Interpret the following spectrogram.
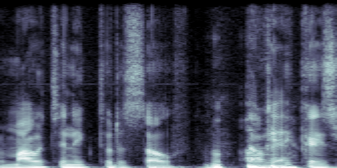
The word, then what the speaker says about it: Dominica: So that's the official way to pronounce it. Is Dominica.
